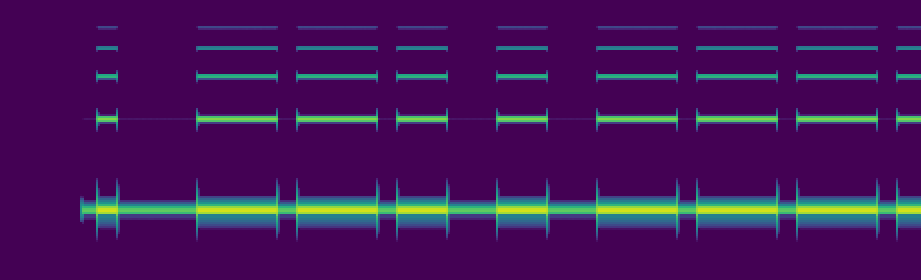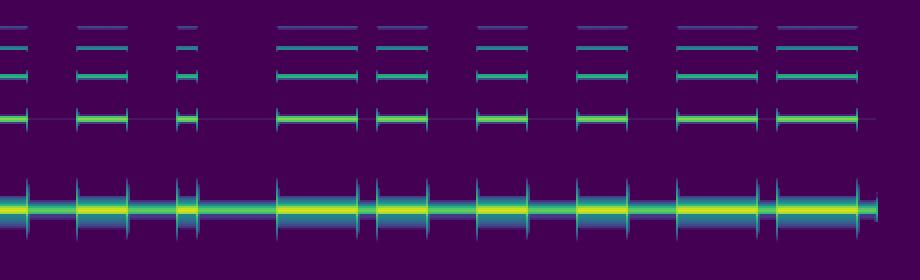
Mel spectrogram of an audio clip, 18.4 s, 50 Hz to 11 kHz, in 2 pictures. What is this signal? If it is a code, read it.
Radio time signal (JJY), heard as a tone whose level steps once a second, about 870 Hz. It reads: M 0 0 1 1 0 0 0 1 1 M 0 1 1 1 0 0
